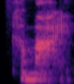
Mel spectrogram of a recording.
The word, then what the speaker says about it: Khmer: peace greeting is in a language called khmer sometimes pronounced kamai comes from cambodia in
